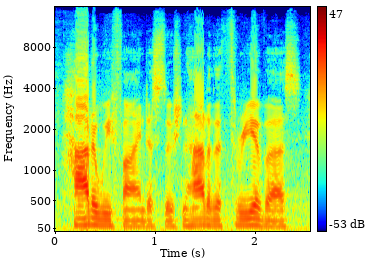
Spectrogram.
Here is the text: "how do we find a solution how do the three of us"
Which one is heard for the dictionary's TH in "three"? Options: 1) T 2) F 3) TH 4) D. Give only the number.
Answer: 3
